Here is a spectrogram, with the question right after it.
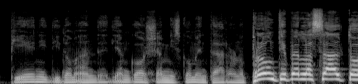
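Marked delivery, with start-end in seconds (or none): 2.4-3.6 high, loud captain's order; shouted order. Acted. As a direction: bark the question at the men. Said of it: "rispose ancora il capitano". (ordine gridato dal capitano)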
